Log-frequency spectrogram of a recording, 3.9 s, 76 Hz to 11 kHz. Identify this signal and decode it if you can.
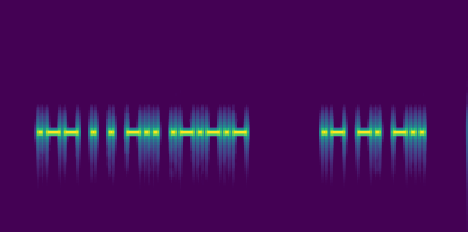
Morse code, heard as a keyed tone, about 32 wpm, 650 Hz. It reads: WEED. AND
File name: Book Two / 06-Chapter 6 - 32 WPM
